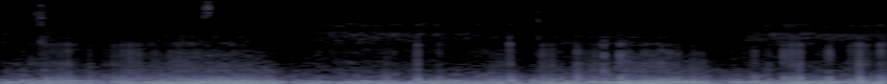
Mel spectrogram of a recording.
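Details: A sleeping cat's soft purr, a deep throbbing rumble that swells and eases with each breath, under faint crackling from a warm fireplace.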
